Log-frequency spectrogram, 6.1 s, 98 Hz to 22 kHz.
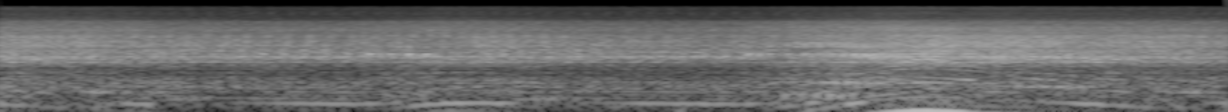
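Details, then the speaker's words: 2008 Ford Focus Mk2 1.6 petrol Zetec, about 170,000 km, Castrol Magnatec 5W-30, cold after sitting overnight, microphone near the engine: a light, fast clatter at idle for 2–3 minutes; owner suspects the valves. "teraz ford focus z 16 benzyna silnik jest zimny klekocze klekocze przez jakieś 2-3 minuty podejrzewam że są to zawory"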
